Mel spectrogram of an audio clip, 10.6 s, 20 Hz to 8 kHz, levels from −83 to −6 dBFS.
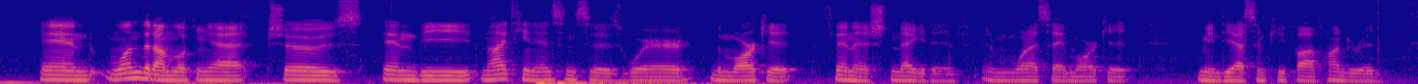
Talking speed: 145 wpm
